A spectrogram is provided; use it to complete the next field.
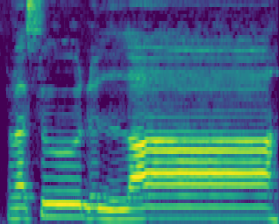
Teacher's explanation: محمد، را زبر را، سین واو پیش سو، رسو، لام لام پیش لل، رسول، لام کھڑا زبر لا، کھڑا زبر میں ایک الف کے برابر کھینچیں گے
